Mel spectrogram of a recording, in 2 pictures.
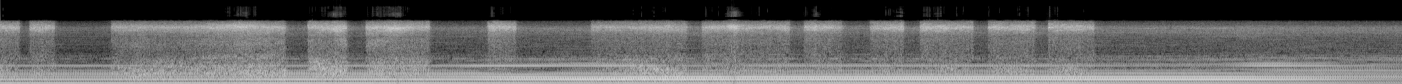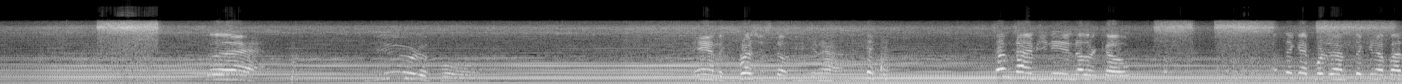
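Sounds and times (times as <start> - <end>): spray gun hissing in bursts: 0.0 - 11.3, 14.4 - 16.6, 25.1 - 28.0.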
